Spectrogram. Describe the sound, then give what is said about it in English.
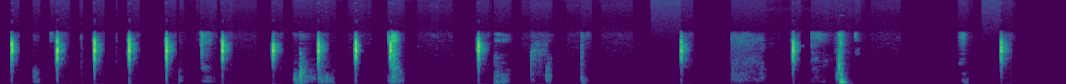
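Someone types on a braille writer: a quick, irregular series of sharp mechanical clacks, some with a heavier thunk, with brief pauses between bursts and no one talking. “Honey, who typing in Braille?”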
